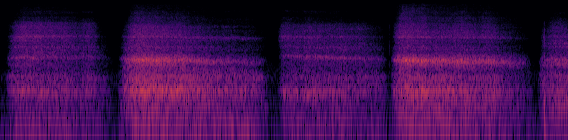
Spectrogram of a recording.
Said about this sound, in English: Literally, just breathe with me.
